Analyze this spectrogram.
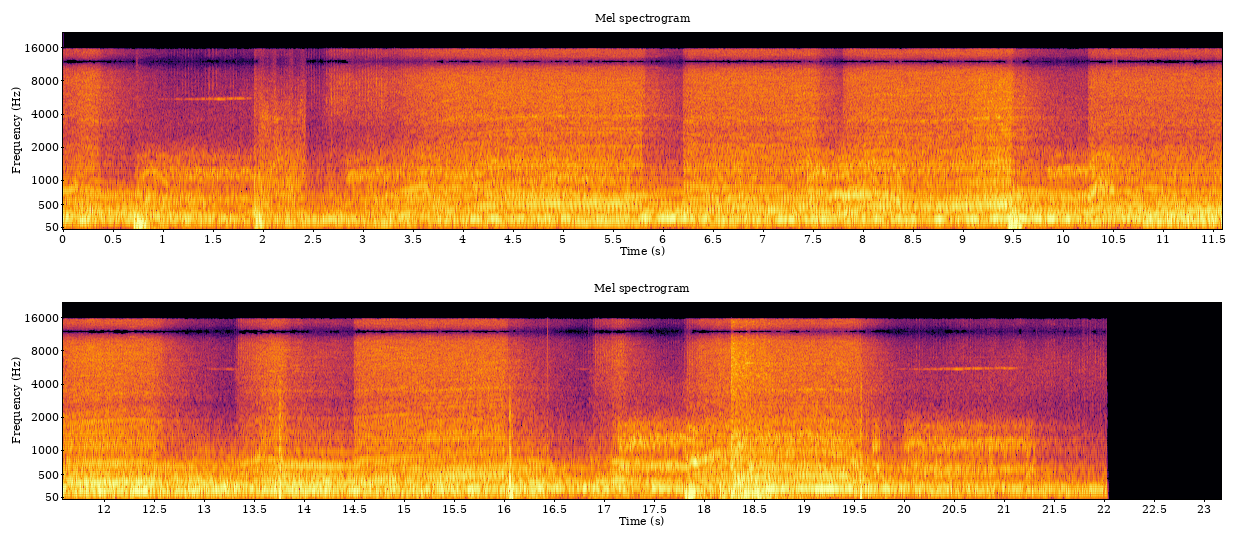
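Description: A car engine revs up and down as the car speeds along.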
